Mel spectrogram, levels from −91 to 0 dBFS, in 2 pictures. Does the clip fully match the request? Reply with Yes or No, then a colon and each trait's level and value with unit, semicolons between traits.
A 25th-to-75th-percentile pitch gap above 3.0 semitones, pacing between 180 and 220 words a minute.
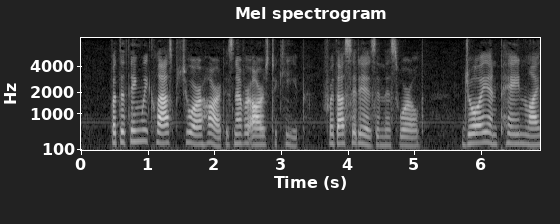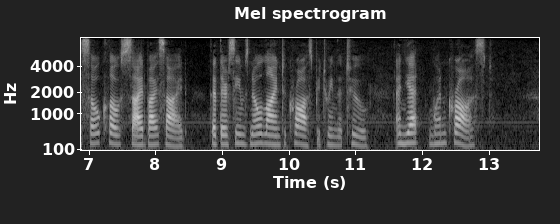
No: narrow, 2.4 semitones; average, 190 wpm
